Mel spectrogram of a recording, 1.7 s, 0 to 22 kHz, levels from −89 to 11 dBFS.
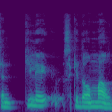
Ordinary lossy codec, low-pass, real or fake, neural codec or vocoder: MP3, 64 kbps; 14.4 kHz; real; none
